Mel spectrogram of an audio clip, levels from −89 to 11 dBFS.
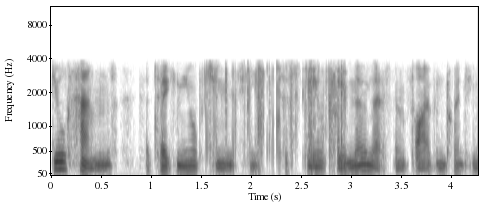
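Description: Throughout, the speech carries heavy damage from the AMR narrowband mobile codec. Its buzzy, synthetic quality points to a low bitrate near 6 kbps, and a spectrogram shows nothing outside roughly 150 Hz to 3.4 kHz.

From 0.90 to 0.99 s, lost AMR speech frames leave about 40 ms of smeared, fading sound, fitting two missing 20 ms frames. The waveform shows a brief decaying stretch before recovering.

From 1.53 to 2.94 s, dense, uneven scratching rides over the speech, roughly 10 dB below it. This is cable scratch noise, likely from a worn connector or cable being moved. A spectrogram shows it as ragged broadband speckle.

From 3.30 to 3.36 s, another 40 ms of lost AMR speech frames produces the same drawn-out dip, visible as a short, shrinking envelope.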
